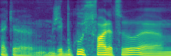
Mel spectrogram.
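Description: The speaker has a Quebec accent and a monotone, flat intonation. The background is quiet. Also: man. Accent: Québécois French. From Quebec, Laurentides (Mont-Laurier area). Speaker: former inmate sharing life story; podcast guest. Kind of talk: casual interview, personal testimony. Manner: halting, repetitive. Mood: reflective, candid storytelling. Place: studio. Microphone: studio mic.

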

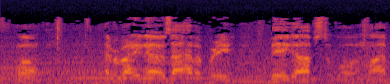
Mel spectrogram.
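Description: A man talking at a very fast pace over loud background noise. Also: dry sound with no echo. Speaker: family vlogger. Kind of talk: casual vlog chat. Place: car. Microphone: phone near.

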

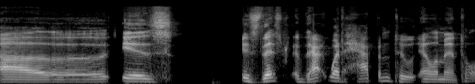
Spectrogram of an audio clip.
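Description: The tone is bright and sharp, set in a very clean recording against a silent background. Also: man. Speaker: entertainment commentator. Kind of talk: panel discussion.

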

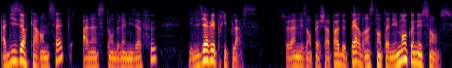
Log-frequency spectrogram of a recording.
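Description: In a very clean recording with a silent background and a dry, close sound without echo, a man speaks at medium pitch and a moderate pace, in a dramatic tone with lively intonation. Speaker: audiobook narrator. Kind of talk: literary audiobook reading, scripted narration of a novel. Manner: measured, dramatic storyteller pacing with suspense.

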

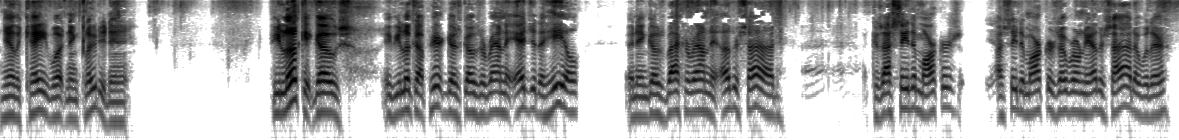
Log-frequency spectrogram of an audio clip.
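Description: A man at a moderate pace with ordinary pitch variation and long, frequent pauses, in a dry sound with no echo over a quiet background. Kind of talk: casual walking commentary. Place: forest. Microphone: phone near.

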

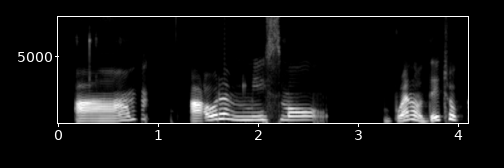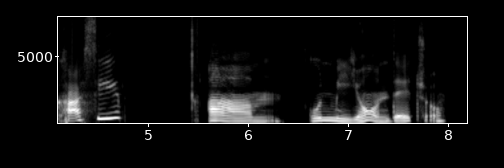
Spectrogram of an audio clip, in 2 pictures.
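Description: Dry and close with no echo, a woman speaks at a medium pitch with an English accent, lively intonation and a bright, sharp tone. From US, Washington state. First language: English (speaking Spanish). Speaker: customer service worker, Spanish learner. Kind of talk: casual conversation practice. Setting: internet call. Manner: halting.

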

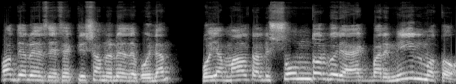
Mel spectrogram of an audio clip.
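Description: Keeping his loudness very even, a man with a high pitch speaks with ordinary pitch variation. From Bangladesh, Cumilla. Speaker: vlogger and motivational YouTuber. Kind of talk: travel vlog narration. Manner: casual, chatty.

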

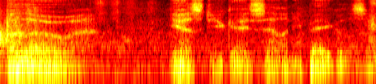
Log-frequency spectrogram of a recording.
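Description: Fairly slow speech from a man in a put-on character voice, over clear background noise. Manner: feigned, serious.

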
